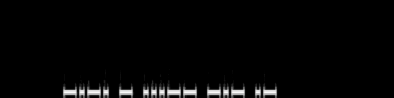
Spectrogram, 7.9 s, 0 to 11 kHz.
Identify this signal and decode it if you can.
Morse code, heard as a keyed tone, about 15 wpm, 700 Hz. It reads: CT3KA
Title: DXCC-100 Call Signs - 5 Characters - Repeated 3x - 15wpm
